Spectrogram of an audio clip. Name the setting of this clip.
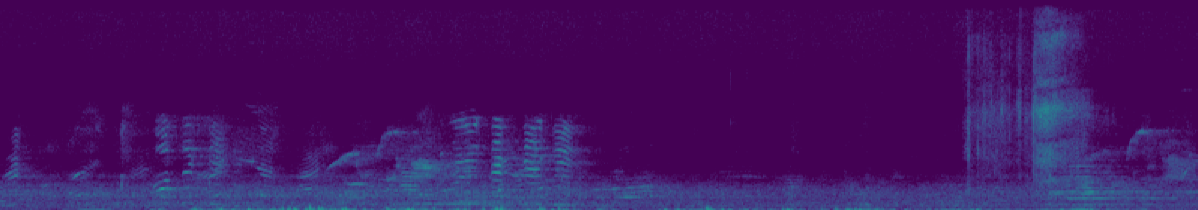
park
